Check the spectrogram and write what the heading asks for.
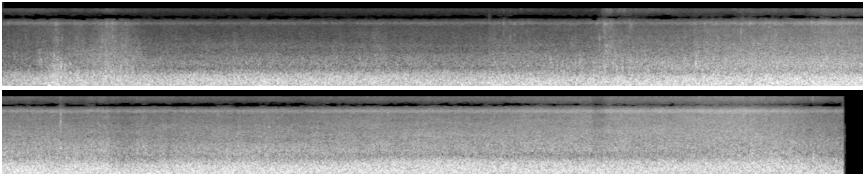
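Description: Ocean surf breaking and washing up around the wader's feet, a loud steady rush of water with wind buffeting the microphone. It swells a little louder about six seconds in, then cuts off abruptly at the very end.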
